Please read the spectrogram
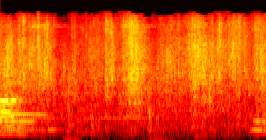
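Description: Christmas wrapping paper rustling and crinkling in a few faint scratches as a wrapped gift box is pulled open by hand.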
